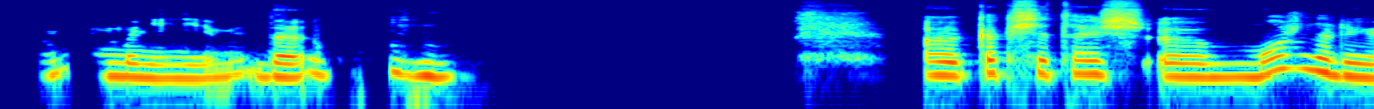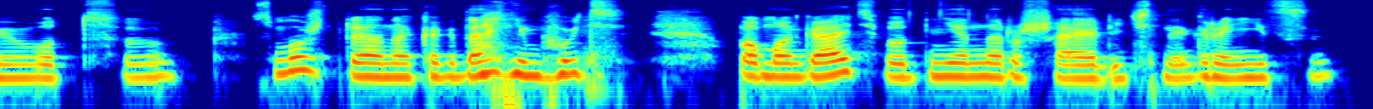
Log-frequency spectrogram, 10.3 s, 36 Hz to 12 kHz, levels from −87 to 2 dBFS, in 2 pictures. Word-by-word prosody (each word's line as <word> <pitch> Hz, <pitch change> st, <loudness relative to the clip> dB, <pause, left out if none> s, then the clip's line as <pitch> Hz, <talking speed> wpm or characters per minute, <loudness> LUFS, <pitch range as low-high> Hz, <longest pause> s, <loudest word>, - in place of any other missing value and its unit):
М, 235 Hz, +3 st, -10 dB
мнениями, 200 Hz, 0 st, -3 dB
да. 205 Hz, -3 st, +1 dB, 0.3 s
Мгм. 215 Hz, -4 st, -3 dB, 1.7 s
Э, 220 Hz, -1 st, +3 dB
как 245 Hz, +1 st, -1 dB
считаешь, 235 Hz, -1 st, +1 dB
э, 210 Hz, -, 0 dB
можно 240 Hz, +9 st, 0 dB
ли, 205 Hz, -5 st, +1 dB
вот, 190 Hz, -1 st, -5 dB, 0.5 s
сможет 275 Hz, +1 st, 0 dB
ли 215 Hz, -, +4 dB
она 205 Hz, 0 st, +4 dB
когда-нибудь 220 Hz, +3 st, +1 dB, 0.4 s
помогать, 215 Hz, +2 st, +4 dB
вот, 200 Hz, 0 st, -2 dB
не 210 Hz, 0 st, +3 dB
нарушая 205 Hz, -2 st, +1 dB
личные 190 Hz, +2 st, -5 dB
границы? 205 Hz, +2 st, -3 dB
210 Hz, 120 wpm, -20 LUFS, 200-235 Hz, 1.7 s, ли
